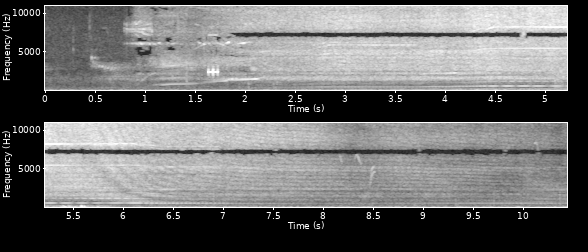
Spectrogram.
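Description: Electric RC model airplane motor whining up in pitch as it throttles up for a takeoff from snow, then holding a steady pitch as the plane climbs away. Underneath is a low rumble, and there is one brief thump about five and a half seconds in.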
